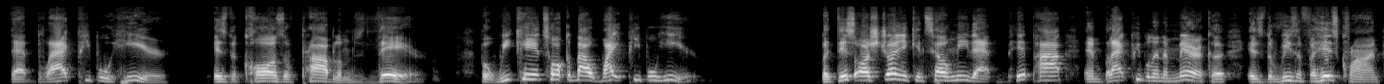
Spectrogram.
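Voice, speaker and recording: A man hosting a solo talk radio show, ranting in a profane, animated way and firing off rhetorical questions. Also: a little high.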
